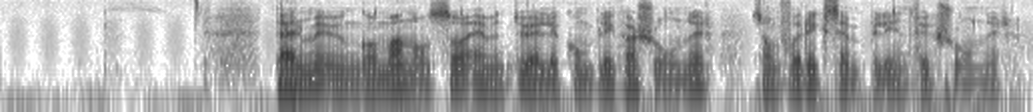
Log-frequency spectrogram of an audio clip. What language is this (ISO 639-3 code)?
nor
